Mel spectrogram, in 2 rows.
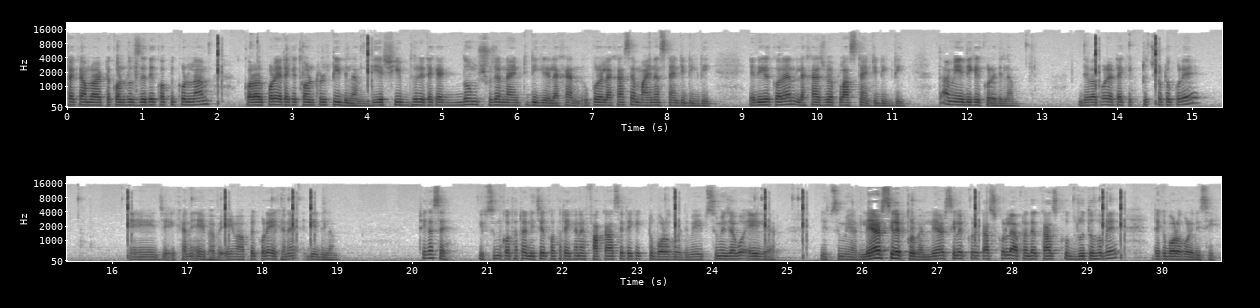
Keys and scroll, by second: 0.6 ctrl+j, 2.9 ctrl+t, 26.4 ctrl+t.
